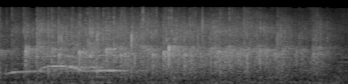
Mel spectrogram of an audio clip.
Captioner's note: audience applauding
